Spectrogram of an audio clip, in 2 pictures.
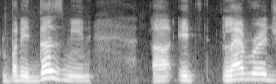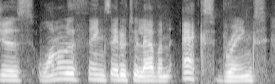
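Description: Guy in his 30s running through wifi hardware fast, lots of uhs, dry studio sound, talks w his hands. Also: a little high, darkish tone, no room sound. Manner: brisk, fluent, many fillers, talks with his hands. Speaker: product presenter. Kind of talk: technical product explainer. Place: studio with dark backdrop.

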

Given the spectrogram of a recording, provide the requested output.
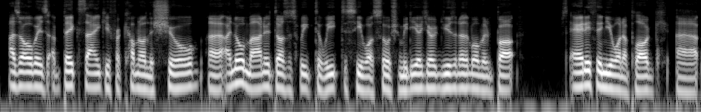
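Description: A man's voice: lowish voice, smooth, no room sound, clean studio sound. A man with a broad Scottish accent hosting a casual football podcast. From Scotland. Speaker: podcast host.

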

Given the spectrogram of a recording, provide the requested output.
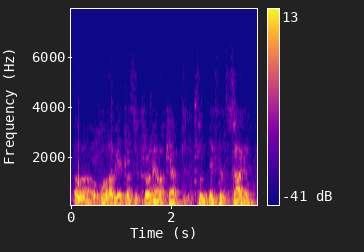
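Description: A man reading his own poem at a poetry slam, halting, with fillers and non-native grammar. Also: fairly low pitch, little pitch movement, a little hiss or hum. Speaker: slam poet. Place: small bar at a live poetry slam. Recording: roomy, dull live recording.

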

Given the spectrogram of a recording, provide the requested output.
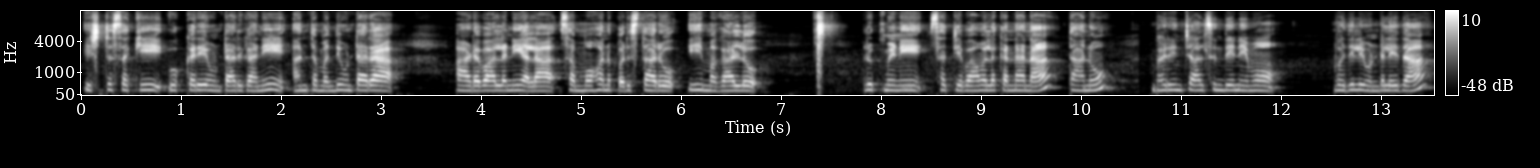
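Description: A woman narrating an audiobook novel with a steady, even reading. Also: fairly high pitch, unhurried.

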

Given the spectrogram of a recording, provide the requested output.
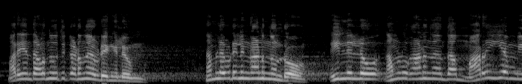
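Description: A man's voice: sits high, a bit bright. A male priest preaching a sermon emphatically, calling out hallelujah and asking the crowd rhetorical questions. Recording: long hall reverb.

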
